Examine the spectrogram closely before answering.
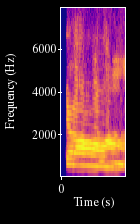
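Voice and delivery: a hint of a pirate growl; mildly piratey, a bit loud. Shown as a demonstration. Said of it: "a pirate".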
